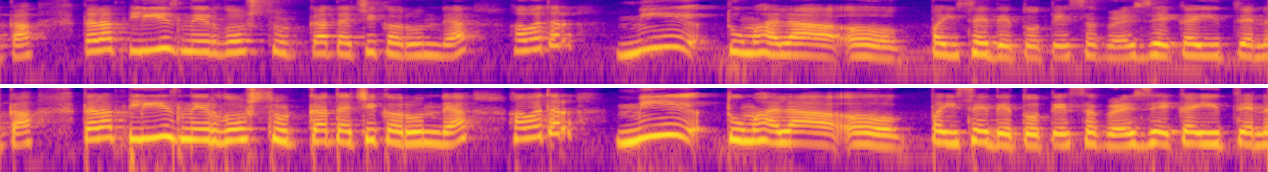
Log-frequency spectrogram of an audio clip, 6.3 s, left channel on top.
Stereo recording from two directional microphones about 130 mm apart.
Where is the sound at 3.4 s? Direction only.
35° right (ahead or behind).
